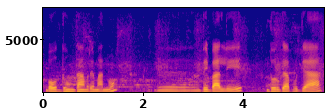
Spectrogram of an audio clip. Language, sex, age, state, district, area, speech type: Odia, female, 45-60, Odisha, Sundergarh, rural, spontaneous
